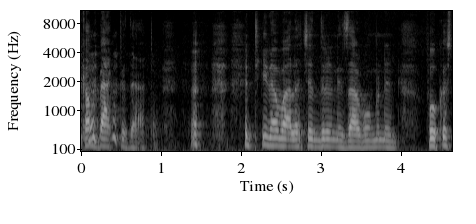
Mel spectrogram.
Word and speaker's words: Balachandran: women in Focus Tina balachandran is our woman in Focus today am I pronouncing your name right B perfectly right good B Tik Tac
